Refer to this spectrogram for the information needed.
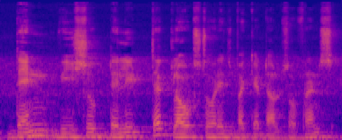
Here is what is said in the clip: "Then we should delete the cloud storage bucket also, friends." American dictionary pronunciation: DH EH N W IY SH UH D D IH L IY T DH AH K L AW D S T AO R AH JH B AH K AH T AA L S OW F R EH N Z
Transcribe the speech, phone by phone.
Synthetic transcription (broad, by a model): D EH N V IY SH UH D D IH L IY T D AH K L AW D S T AO R AH JH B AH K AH T AA L S OW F R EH N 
